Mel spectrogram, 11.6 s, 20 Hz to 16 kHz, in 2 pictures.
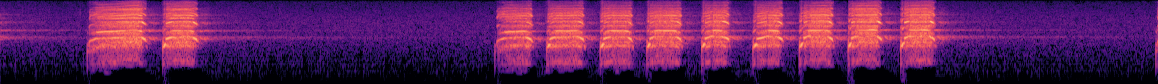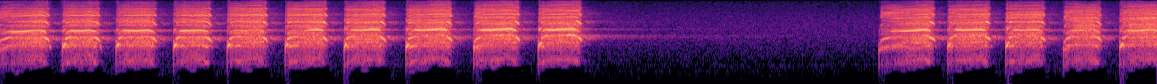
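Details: Camera at osprey nest #3 on 30 August 2021, evening fish delivery: repeated bursts of rapid, clipped whistles, each burst lasting about two or three seconds, with quiet gaps between them.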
